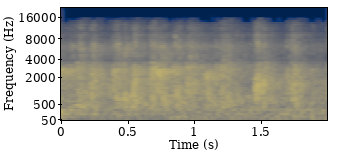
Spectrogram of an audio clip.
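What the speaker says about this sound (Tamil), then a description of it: "எல்லாருமே ஒரு உற்சாகமான ஒரு கைத்தட்டல் கொடுக்கலாங்க" An audience claps to welcome a speaker onto a stage at an event, a steady wash of many hands applauding at moderate volume with faint voices mixed in.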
